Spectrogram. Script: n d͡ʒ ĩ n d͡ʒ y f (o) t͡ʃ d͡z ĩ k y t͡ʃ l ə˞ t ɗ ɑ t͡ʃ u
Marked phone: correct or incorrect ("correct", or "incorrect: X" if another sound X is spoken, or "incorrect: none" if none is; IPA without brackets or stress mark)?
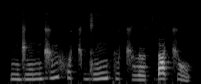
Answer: correct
